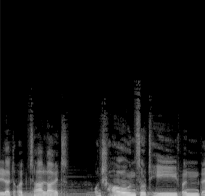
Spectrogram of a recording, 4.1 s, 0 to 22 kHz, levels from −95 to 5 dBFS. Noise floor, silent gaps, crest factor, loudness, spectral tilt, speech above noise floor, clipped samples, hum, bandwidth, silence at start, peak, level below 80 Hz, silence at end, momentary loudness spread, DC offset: -46 dBFS; none; 16 dB; -23 LUFS; -8 dB/octave; 24 dB; under 0.1%; none; 9.2 kHz; 0 s; -6 dBFS; -56 dBFS; 0 s; 12 LU; under 0.1%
